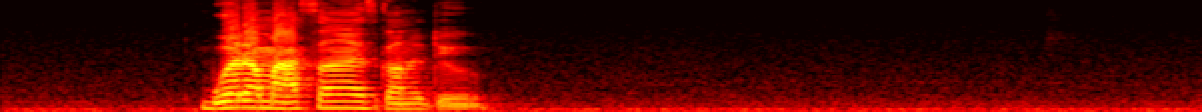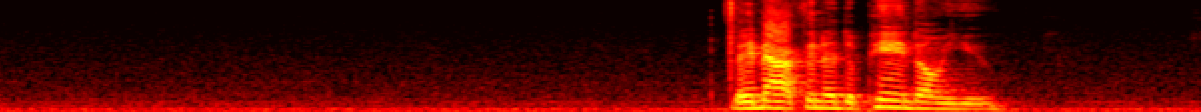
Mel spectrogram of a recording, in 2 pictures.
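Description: A woman speaks briefly and loudly into a close microphone.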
